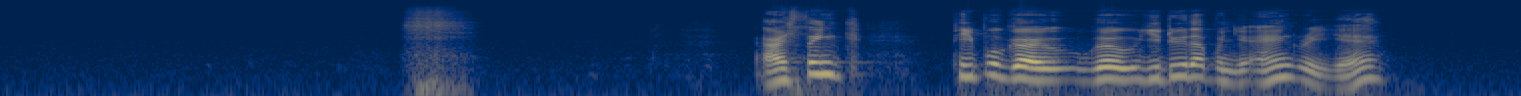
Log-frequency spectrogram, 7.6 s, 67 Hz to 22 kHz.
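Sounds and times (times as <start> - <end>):
sharp heavy exhale through flared nostrils: 2.0 - 2.4
speech: 3.8 - 7.0.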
